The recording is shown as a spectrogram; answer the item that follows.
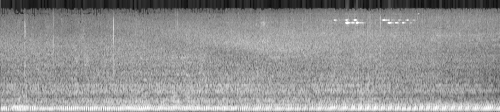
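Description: Sports car engine idling steadily close by, a low, even exhaust note with no revving.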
